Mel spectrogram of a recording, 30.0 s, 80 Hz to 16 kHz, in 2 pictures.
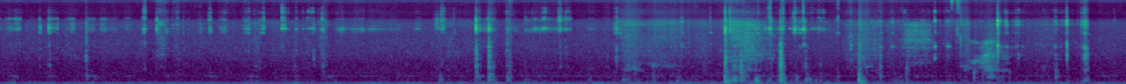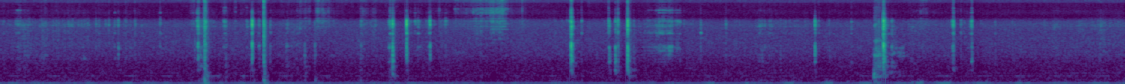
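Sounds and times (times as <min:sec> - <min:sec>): small hard parts clicking: 0:00.0 - 0:14.6
faint low hum: 0:00.0 - 0:30.0.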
